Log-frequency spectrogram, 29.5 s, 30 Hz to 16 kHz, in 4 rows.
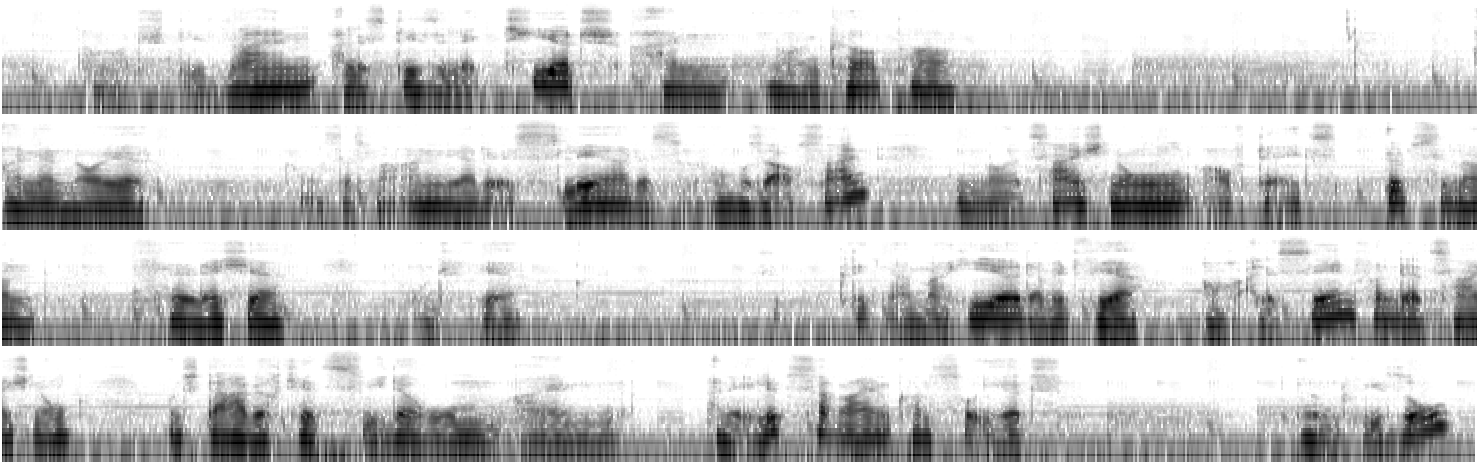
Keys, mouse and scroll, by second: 0.8 click, 1.6 click, 3.7 click, 8.4-8.8 scroll down 1, 12.0 click, 13.7 click, 15.3 click, 19.2 click, 21.1 scroll up 1, 25.9 click, 26.8 click.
